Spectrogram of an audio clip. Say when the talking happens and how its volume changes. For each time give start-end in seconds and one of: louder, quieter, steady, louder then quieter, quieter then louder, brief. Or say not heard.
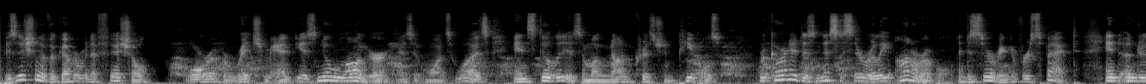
0.0-11.4 steady.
